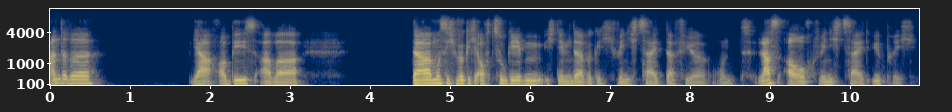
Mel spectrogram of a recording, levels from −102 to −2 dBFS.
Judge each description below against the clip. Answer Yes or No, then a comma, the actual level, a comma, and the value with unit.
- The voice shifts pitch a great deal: Yes, wide, 5.8 semitones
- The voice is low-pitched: Yes, low, 115 Hz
